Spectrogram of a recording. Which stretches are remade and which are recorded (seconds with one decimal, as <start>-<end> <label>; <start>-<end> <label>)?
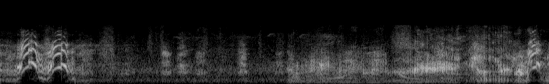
0.0-1.2 recorded; 1.2-2.6 remade; 2.6-5.5 recorded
